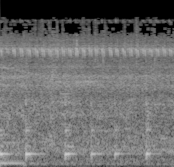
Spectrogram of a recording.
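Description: Scattered short, soft musical notes, about six in two seconds, each one dying away quickly.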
